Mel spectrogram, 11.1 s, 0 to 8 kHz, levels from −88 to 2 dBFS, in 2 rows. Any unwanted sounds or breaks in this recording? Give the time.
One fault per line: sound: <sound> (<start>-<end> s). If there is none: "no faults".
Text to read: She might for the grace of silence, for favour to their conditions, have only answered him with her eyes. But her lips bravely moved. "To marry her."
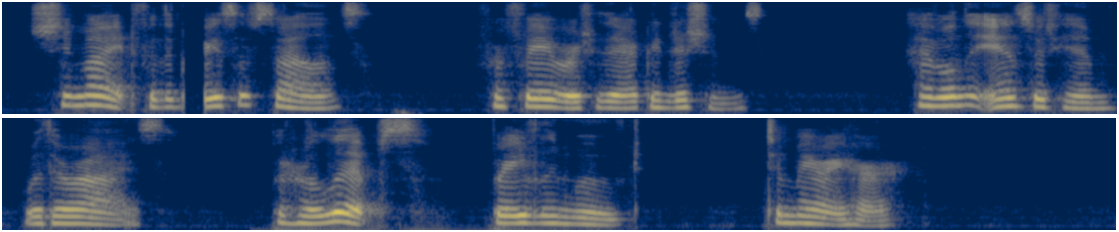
sound: dropout (0.9-1.0 s)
